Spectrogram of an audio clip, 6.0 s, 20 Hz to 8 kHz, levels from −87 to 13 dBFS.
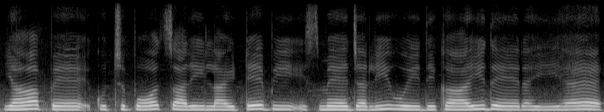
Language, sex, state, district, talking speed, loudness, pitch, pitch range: Hindi, female, Rajasthan, Jaipur, 140 wpm, -12 LUFS, 235 Hz, 225-245 Hz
